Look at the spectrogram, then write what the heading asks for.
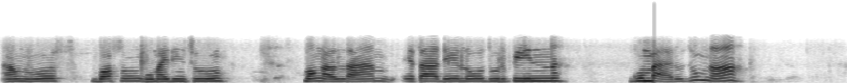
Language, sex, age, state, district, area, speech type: Nepali, female, 60+, West Bengal, Kalimpong, rural, conversation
